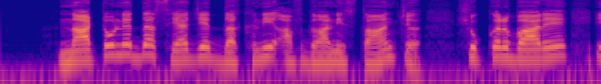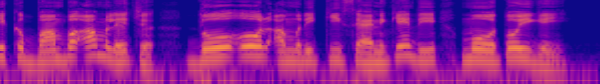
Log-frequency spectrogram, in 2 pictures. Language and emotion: Dogri, neutral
